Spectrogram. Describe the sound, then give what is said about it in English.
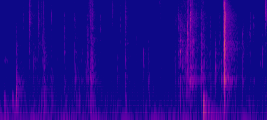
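Someone drinks from a plastic water bottle: scattered crinkles and clicks as it's handled, then a louder crackle and a soft low gulp near the end. No one speaks. “Let me take a swig of my water first.”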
